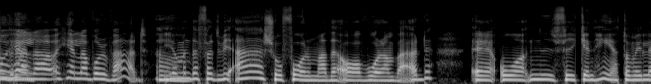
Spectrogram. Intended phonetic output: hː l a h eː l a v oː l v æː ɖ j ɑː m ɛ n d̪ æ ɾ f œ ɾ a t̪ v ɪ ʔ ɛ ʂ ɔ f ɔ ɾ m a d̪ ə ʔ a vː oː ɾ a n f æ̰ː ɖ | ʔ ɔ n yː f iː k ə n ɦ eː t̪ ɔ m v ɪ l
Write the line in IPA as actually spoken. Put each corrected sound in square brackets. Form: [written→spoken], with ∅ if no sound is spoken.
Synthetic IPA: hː l a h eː l a v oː [l→ɾ] v æː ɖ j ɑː m ɛ n d̪ æ ɾ f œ ɾ a t̪ v ɪ ʔ [ɛ→æ] ʂ ɔ f ɔ ɾ m a d̪ ə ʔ a vː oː ɾ a n [f→v] æ̰ː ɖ | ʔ ɔ n yː f iː k ə n ɦ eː t̪ ɔ m v ɪ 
